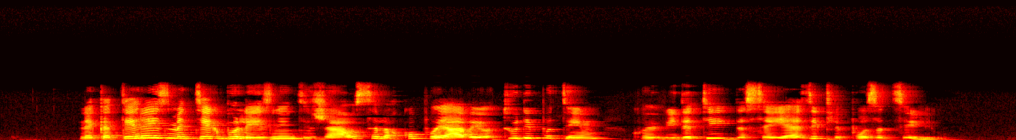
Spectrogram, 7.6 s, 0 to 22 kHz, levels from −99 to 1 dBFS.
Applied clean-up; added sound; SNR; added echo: none; none; none; none.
